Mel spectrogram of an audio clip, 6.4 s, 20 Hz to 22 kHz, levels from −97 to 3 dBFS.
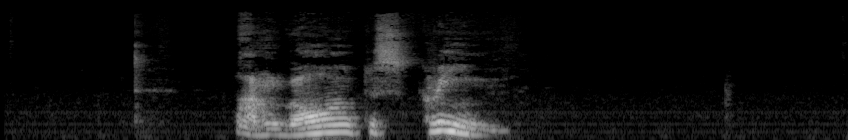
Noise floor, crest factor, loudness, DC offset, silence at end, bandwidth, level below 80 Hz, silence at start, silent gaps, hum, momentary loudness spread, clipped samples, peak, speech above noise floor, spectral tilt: -80 dBFS; 22 dB; -29 LUFS; under 0.1%; 2.65 s; 14.5 kHz; -70 dBFS; 1.75 s; none; none; 13 LU; under 0.1%; -12 dBFS; 52 dB; -7 dB/octave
